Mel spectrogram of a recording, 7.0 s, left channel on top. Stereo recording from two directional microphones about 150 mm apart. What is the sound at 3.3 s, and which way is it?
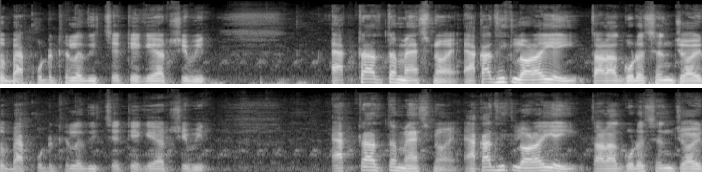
Speech, 50° left (ahead or behind).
